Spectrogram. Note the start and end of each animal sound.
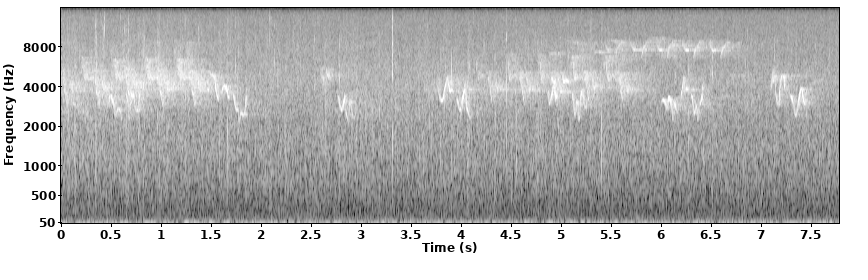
[0.00, 1.59] Ovenbird (Seiurus aurocapilla)
[0.00, 5.36] Red-eyed Vireo (Vireo olivaceus)
[3.86, 5.86] Ovenbird (Seiurus aurocapilla)
[4.61, 5.89] Blackburnian Warbler (Setophaga fusca)
[5.25, 6.74] Black-and-white Warbler (Mniotilta varia)
[5.92, 7.79] Red-eyed Vireo (Vireo olivaceus)

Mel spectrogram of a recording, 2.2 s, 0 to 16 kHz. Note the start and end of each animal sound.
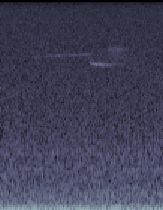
[0.35, 1.76] Black-throated Green Warbler (Setophaga virens)

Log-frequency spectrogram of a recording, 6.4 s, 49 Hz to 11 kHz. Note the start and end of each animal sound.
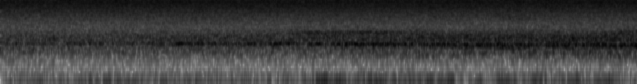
[2.91, 4.16] Hairy Woodpecker (Dryobates villosus)

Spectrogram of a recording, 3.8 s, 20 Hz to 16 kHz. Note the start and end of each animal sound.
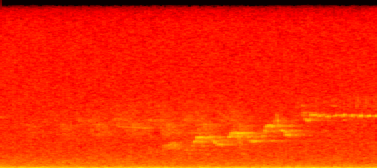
[0.21, 2.55] Ovenbird (Seiurus aurocapilla)
[1.60, 3.19] Swainson's Thrush (Catharus ustulatus)
[3.07, 3.77] Dark-eyed Junco (Junco hyemalis)

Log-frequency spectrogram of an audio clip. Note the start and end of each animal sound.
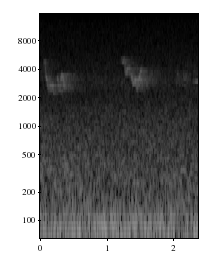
[0.00, 2.37] Red-eyed Vireo (Vireo olivaceus)

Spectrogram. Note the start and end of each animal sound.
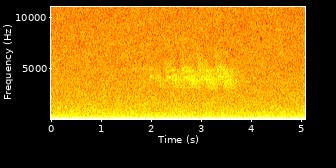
[1.65, 3.83] Ovenbird (Seiurus aurocapilla)

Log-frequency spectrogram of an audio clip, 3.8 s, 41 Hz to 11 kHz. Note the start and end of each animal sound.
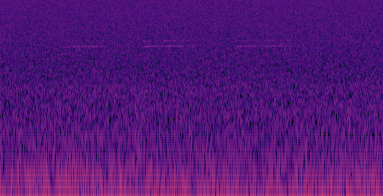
[0.63, 2.93] Red-breasted Nuthatch (Sitta canadensis)

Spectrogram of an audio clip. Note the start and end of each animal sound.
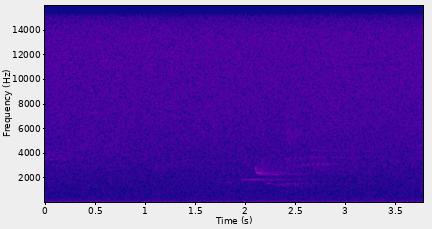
[1.84, 3.04] Wood Thrush (Hylocichla mustelina)

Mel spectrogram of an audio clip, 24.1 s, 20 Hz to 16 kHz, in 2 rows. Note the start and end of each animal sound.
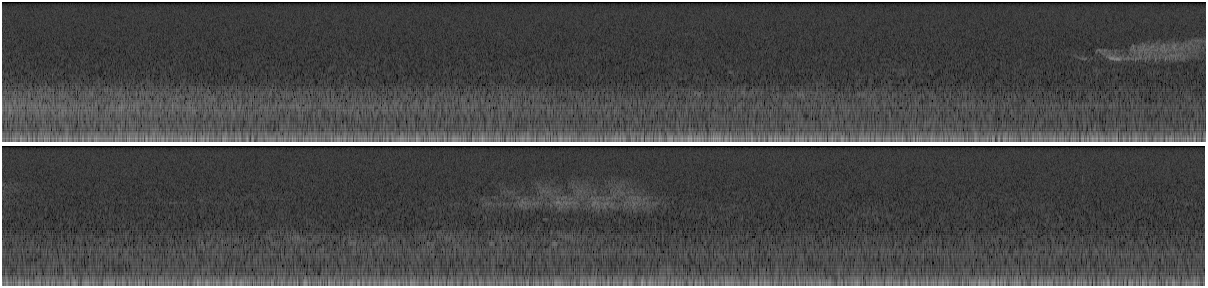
[10.55, 12.18] Black-throated Blue Warbler (Setophaga caerulescens)
[16.52, 18.77] Ovenbird (Seiurus aurocapilla)

